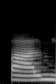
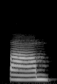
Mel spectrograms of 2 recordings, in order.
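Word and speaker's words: palm: इन spellings में भी इसको walk, चौल्क, cooled, should, काल्म, पाल्म या बाल्म नहीं पढ़ेंगे। इन सभी में L साइलेंट रखेंगे। वॉक, चौक, कुड, शुड, काम, पाम, बाम, इस तरीके से आपको पढ़ना है।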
